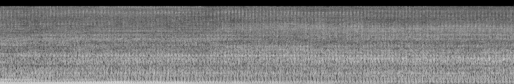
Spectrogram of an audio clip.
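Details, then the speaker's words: Honda GX35 small four-stroke brush-cutter engine, just repaired with a cylinder re-sleeve (liner) and warming up: a smooth, quiet, even buzz at about 1500 rpm idle, no knocks or misses. Normal idle. "เดี๋ยววอร์มเครื่องก่อนนะครับเสียงเงียบกริบเลยหนึ่งพันห้าร้อยรอบต่อนาทีก็เดินเบา"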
